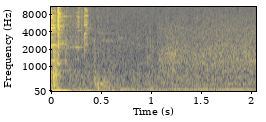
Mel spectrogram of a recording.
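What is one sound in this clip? A woman speaks, close by.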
